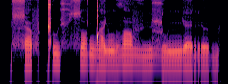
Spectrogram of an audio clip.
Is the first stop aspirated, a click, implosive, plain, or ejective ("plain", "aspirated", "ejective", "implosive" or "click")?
click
